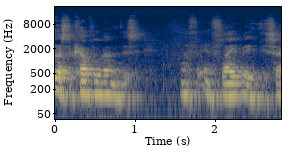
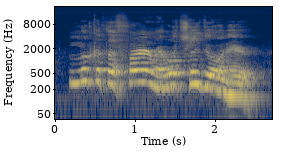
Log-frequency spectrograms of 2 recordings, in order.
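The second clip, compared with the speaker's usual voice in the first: loud, clear, carrying voice, very high pitched; 10 semitones higher, 6 dB louder than usual. Speaker retells a woman at an officers club party remarking on a major, retelling a loud, clear remark. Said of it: "in a clear, loud voice".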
